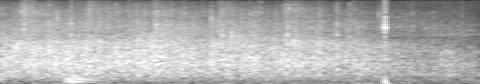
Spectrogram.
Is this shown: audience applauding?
yes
